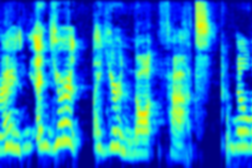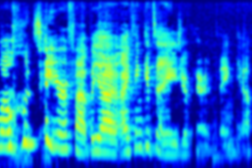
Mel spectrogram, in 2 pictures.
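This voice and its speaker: Raising and projecting her voice, a woman speaks at a moderate pace in a high pitch with a bright, sharp tone, very wide pitch swings and big swings in loudness. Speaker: reality TV contestant. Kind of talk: casual interview chat. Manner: animated.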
